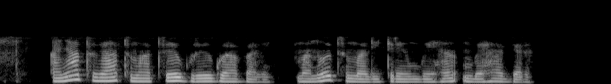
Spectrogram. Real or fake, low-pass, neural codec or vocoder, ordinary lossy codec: real; 3.6 kHz; none; none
